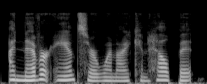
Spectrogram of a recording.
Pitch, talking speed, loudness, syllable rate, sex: 185 Hz, 230 wpm, -20 LUFS, 5.5 syllables/s, female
